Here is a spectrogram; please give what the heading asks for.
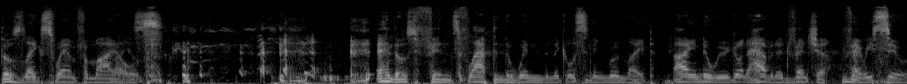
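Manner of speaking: low, soft hard-boiled narration; noir detective. Acted. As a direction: brood like a noir gumshoe. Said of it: "the noir?".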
